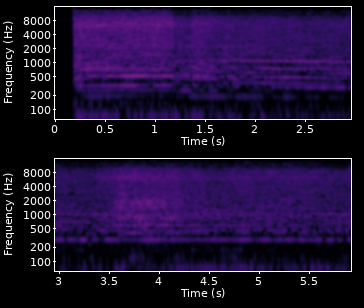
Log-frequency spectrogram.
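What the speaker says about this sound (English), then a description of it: "So you can see he clearly runs out of gas, slows up immensely." A NASCAR race car running out of fuel at the Brickyard: a loud, continuous engine roar starts abruptly with strong harmonic tones, then holds steady with a slight easing as the car slows.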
